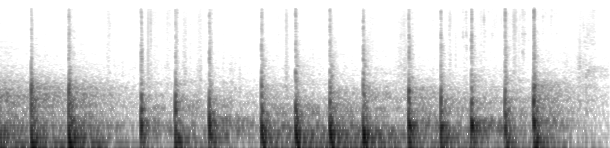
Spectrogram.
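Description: Knocking on a car door's sheet metal fitted with a deadening mat and a Noiseflex foam layer gives a series of dull, low thuds with a very short decay. Each knock dies away almost at once, with no ringing and no rattle, so the door sounds well damped.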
